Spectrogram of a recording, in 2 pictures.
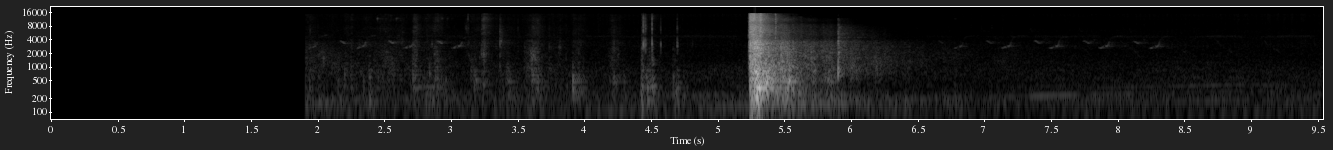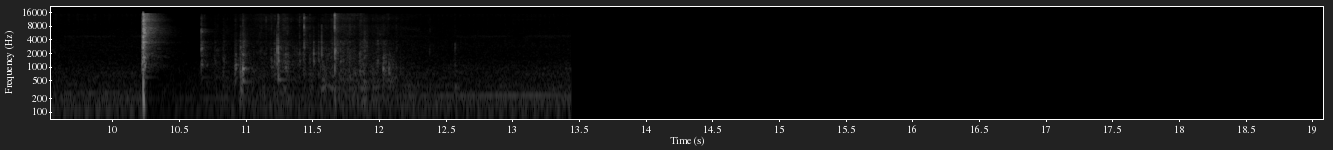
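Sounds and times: gun handling clicks and knocks: 0:02.4 - 0:04.8, 0:10.2 - 0:12.6
rifle shots: 0:05.2 - 0:06.6.

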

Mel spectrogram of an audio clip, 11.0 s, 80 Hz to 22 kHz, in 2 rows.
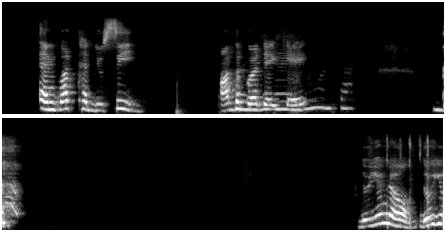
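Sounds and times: person coughing: 0:05.4 - 0:05.9.

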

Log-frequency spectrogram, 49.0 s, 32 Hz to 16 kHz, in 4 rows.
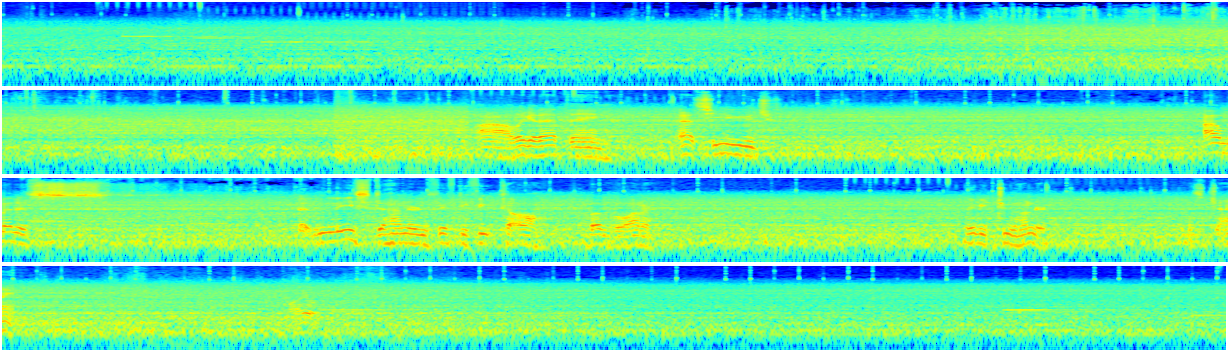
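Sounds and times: low rumbling noise: 0:00.0 - 0:34.2
engine drone with low hum: 0:00.0 - 0:49.0.

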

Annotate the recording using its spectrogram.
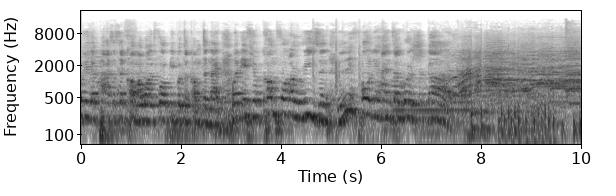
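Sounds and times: church music: 0:00.0 - 0:10.0
congregation calling out and singing: 0:06.2 - 0:10.0.

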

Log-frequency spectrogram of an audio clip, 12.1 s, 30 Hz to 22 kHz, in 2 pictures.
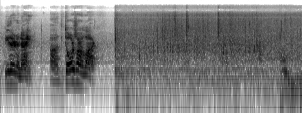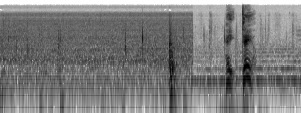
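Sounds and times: rain drops ticking: 0:02.3 - 0:09.1
steady rain falling: 0:02.3 - 0:09.9.

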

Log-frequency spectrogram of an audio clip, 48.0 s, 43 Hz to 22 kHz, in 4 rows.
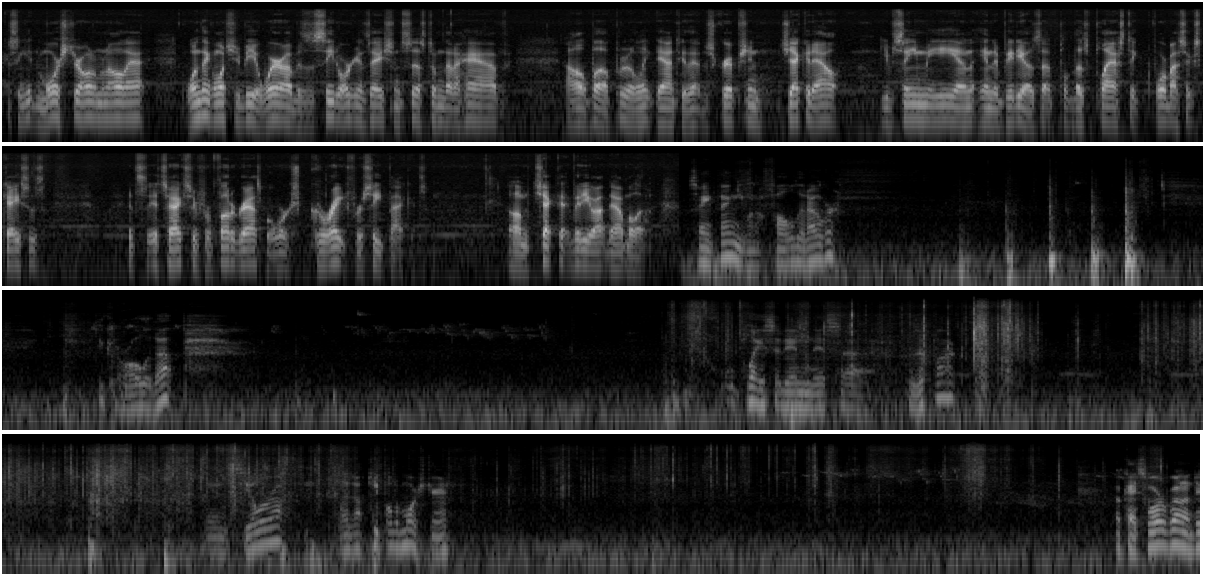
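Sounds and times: low background rumble: 0:18.6 - 0:48.0
plastic bag crinkling: 0:32.1 - 0:46.6.

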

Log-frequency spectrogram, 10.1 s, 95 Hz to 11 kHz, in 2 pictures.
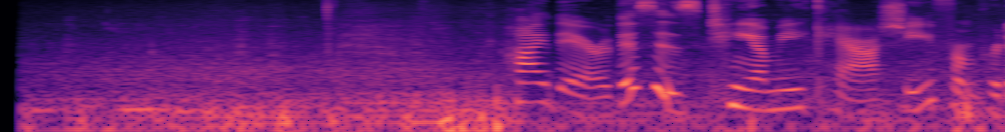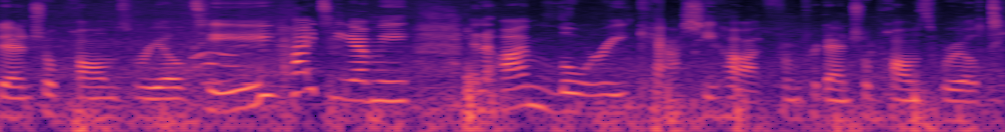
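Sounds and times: traffic rumble: 0:00.1 - 0:10.0
wind buffeting microphone: 0:00.1 - 0:10.0.

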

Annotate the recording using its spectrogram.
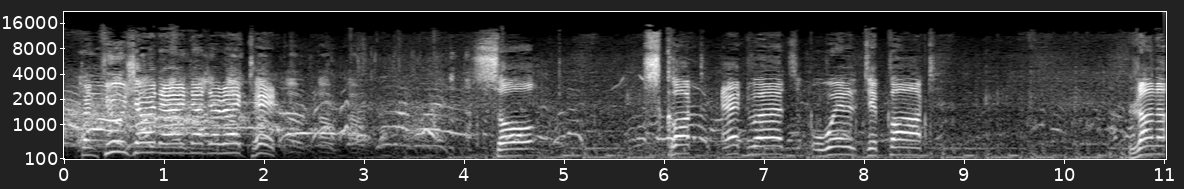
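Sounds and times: players shouting and whooping: 0:00.0 - 0:06.6.

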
